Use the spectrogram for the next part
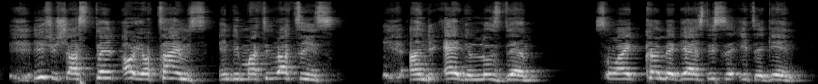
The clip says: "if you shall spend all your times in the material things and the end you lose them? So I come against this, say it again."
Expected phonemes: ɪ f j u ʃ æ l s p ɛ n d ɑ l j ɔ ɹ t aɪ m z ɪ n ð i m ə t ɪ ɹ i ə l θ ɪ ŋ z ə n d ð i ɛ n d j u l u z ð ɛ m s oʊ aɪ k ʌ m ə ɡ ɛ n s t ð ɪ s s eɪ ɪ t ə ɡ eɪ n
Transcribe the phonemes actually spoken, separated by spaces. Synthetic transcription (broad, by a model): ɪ f j u ʃ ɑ l s p ɛ n d ɑ l j ɔ t aɪ m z ɪ n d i m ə t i ɹ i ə l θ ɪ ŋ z ə n d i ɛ d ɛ l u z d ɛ m s oʊ aɪ k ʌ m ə ɡ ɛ s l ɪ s s eɪ ɪ t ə ɡ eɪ n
